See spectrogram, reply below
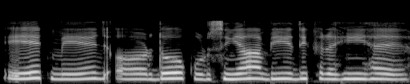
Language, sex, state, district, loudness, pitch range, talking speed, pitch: Hindi, female, Uttar Pradesh, Lucknow, -14 LUFS, 245-265 Hz, 130 wpm, 255 Hz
